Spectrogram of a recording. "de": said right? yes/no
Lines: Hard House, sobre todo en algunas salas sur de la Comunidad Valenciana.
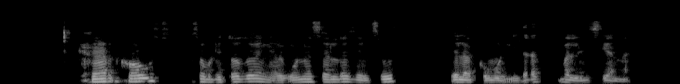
yes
